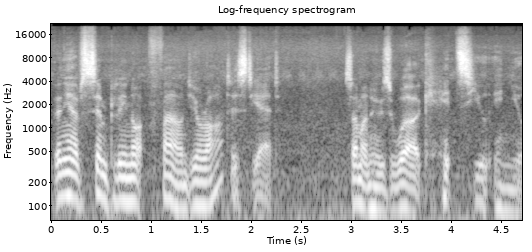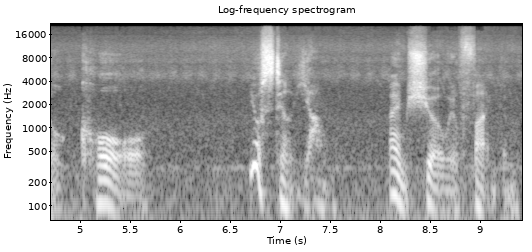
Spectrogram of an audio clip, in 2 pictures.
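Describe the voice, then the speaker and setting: An actor playing a genteel, theatrical middle-aged art dealer in a video game, florid and teasing with a sly, probing edge. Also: male voice, low-pitched, lively intonation, slight background noise. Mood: courteous, suave. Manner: florid, teasing, drawn-out phrasing. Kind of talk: video game cutscene acting.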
